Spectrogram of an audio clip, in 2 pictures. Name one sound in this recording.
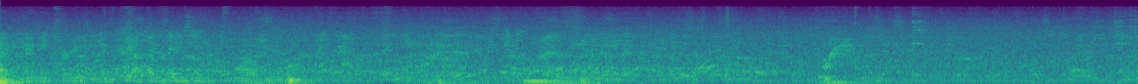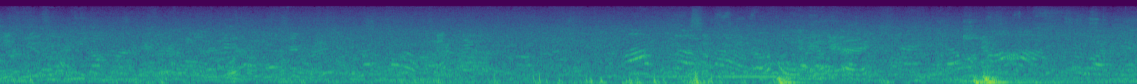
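A crowd of people chatter outdoors at night.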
